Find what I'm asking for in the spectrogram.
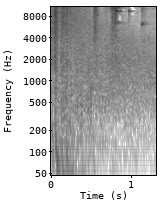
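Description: Gunfire in the Battlefield 1 video game: a single sharp shot at the very start that quickly decays into a lingering reverberant tail.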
